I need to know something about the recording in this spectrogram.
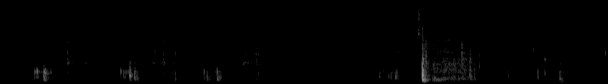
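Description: Faint sipping and swallowing through a plastic drinking straw from a drink can: a string of short, soft mouth sounds, with one louder, brief noise about four seconds in.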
